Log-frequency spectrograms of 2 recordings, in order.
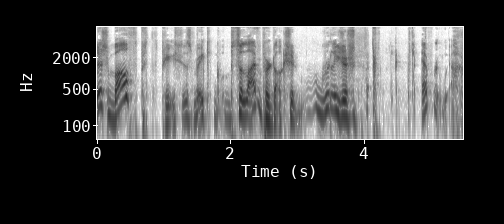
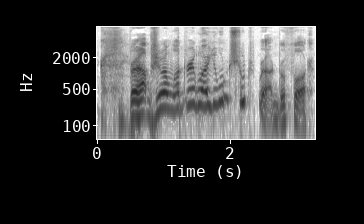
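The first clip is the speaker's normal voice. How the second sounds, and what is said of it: Wet, salivary Darth Bane voice. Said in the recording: “Your Bane sounds like there's a lot of saliva in his mouth... It's very damp.”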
